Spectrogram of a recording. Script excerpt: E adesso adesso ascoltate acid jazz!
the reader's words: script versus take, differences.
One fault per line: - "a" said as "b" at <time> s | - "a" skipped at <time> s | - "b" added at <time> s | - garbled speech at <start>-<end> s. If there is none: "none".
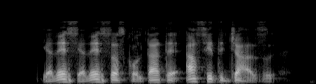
none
